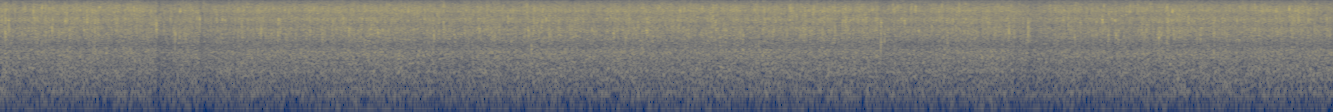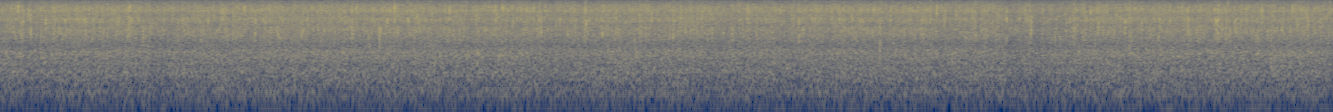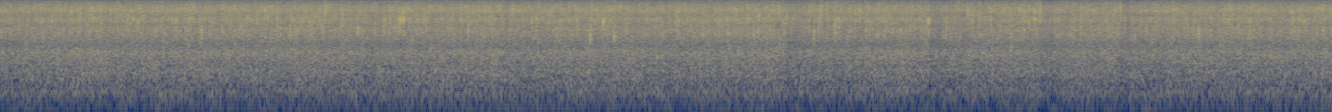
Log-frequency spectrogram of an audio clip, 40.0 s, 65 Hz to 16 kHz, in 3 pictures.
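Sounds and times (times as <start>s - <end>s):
heavy rain on leaves: 0.0s - 39.9s.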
